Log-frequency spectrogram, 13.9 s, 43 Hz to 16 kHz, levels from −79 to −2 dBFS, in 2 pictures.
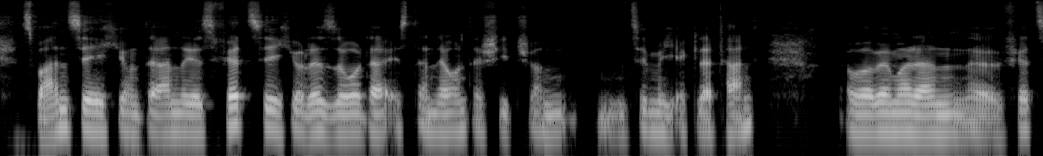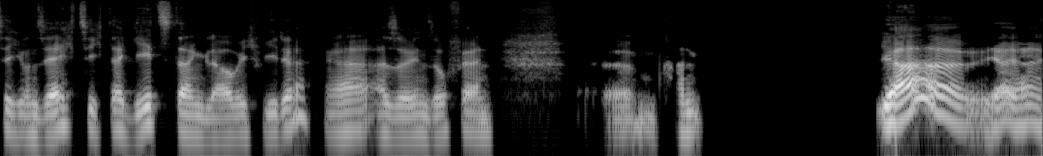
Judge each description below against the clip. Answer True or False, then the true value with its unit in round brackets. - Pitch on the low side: True (110 Hz)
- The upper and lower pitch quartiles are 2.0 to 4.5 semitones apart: True (2.4 semitones)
